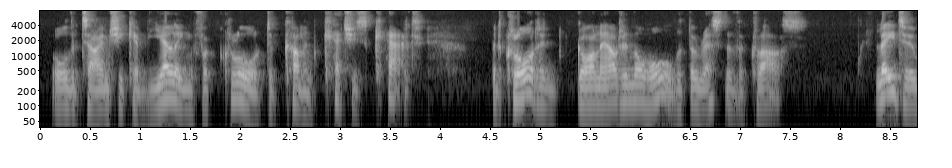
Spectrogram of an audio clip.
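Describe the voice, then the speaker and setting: A man reading a children's story aloud with animated, theatrical emphasis. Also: medium pitch. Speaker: storybook reader.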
